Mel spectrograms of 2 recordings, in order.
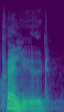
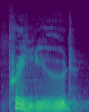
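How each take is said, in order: First: The word is said with a weak, ordinary pronunciation. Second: The word is said with a strong, full pronunciation. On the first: This form is the one that prevails in Great Britain. "not prelude" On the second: This is the pronunciation the poet used. "he says very, very clearly"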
